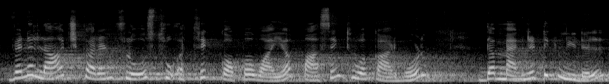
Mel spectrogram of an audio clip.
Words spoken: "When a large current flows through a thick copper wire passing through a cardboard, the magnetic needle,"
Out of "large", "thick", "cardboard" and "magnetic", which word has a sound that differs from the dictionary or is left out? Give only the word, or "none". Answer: thick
